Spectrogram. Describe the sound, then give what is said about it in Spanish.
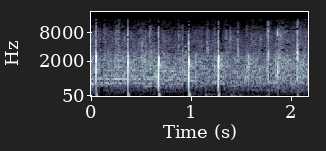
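An audience claps steadily for the young people who performed a play, with sharp individual hand claps standing out at a regular rhythm above a dense, bright wash of applause. “Oigan, este, un aplauso para los chavos que hicieron una obra increíble.”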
